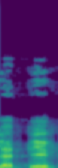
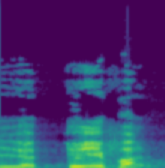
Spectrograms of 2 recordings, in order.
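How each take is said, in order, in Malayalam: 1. t ശബ്ദം കനമില്ലാത്ത, ലഘുവായ t ശബ്ദമാണ്. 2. t ശബ്ദം കനമുള്ള, ഭാരമുള്ള t ശബ്ദമാണ്. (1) "പലവരും ചെല്ലുമ്പോ ലത്തീഫ് ലത്തീഫ് ലത്തീഫ് എന്നാവാറുണ്ട്" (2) "ലാമിന്റെ ശേഷം പുല്ലില്ലാത്ത ത്വാ ആണ്"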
